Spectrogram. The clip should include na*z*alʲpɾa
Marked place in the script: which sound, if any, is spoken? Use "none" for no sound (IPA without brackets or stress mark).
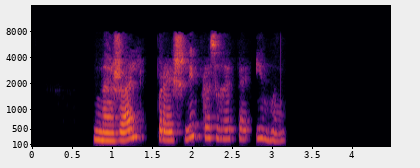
ʐ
